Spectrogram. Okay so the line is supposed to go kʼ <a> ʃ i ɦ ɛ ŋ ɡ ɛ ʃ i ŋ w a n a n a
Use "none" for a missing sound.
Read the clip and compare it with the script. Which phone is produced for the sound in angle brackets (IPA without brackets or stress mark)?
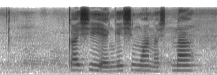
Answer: a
